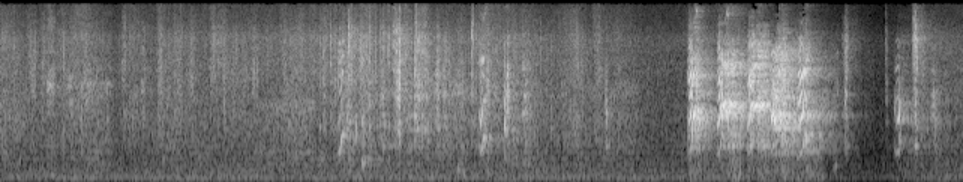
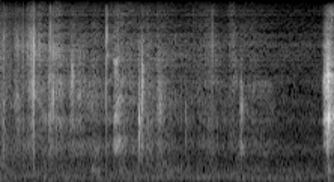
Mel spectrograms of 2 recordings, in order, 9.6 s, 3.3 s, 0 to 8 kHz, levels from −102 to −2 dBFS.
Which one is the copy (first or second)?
second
